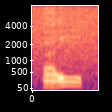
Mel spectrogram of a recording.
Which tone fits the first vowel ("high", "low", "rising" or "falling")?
low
